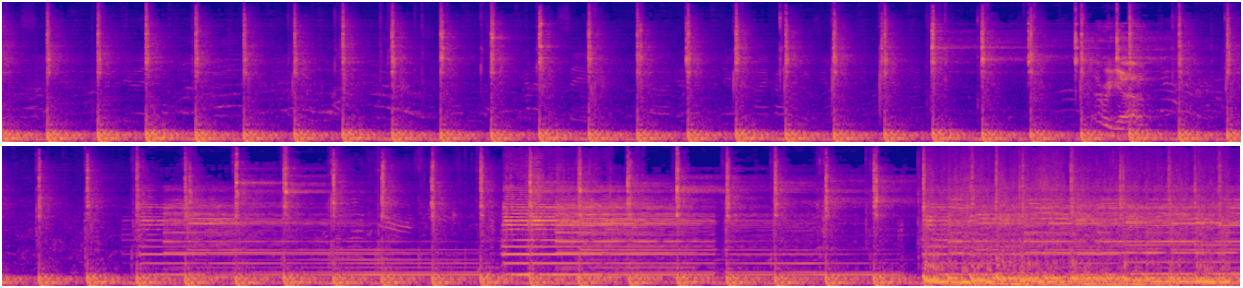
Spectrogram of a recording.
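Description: Live song intro on a single drum beaten with sticks in a steady rhythm, about two hits a second. A brief vocal call glides through near the middle, sustained keyboard chords join about two-thirds of the way in, and the full band comes in louder near the end.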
